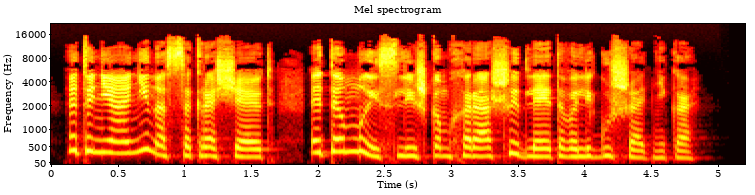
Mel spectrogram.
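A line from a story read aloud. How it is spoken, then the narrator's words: Nervous snort, then speaking. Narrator (Russian): Наташка нервно хмыкнула, подхватила мою мысль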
